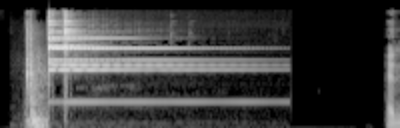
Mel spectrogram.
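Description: A brief thud, then a single bright bell strike. It rings out with several clear tones and fades for about two and a half seconds before cutting off sharply.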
